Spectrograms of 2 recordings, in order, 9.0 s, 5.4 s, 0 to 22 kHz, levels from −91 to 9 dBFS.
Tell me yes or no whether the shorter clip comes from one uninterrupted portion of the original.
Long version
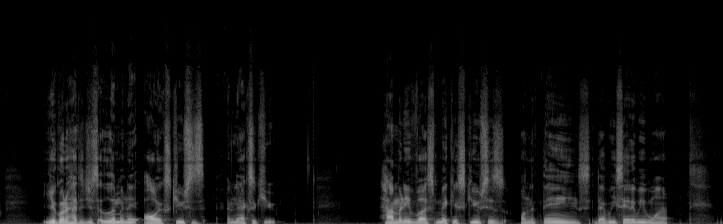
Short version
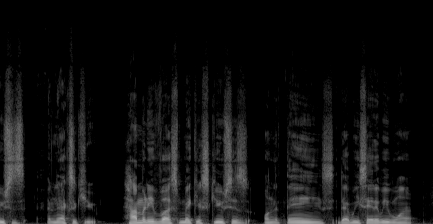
no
